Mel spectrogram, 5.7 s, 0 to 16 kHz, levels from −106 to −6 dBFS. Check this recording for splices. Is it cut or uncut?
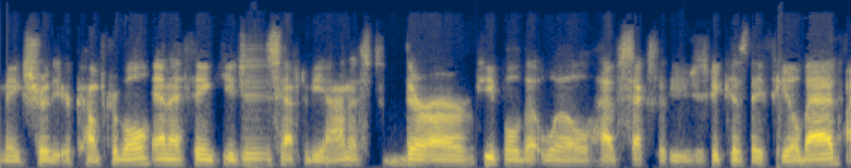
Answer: uncut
